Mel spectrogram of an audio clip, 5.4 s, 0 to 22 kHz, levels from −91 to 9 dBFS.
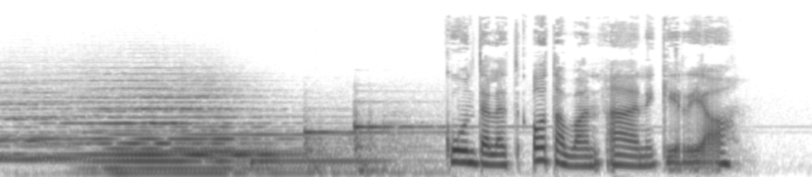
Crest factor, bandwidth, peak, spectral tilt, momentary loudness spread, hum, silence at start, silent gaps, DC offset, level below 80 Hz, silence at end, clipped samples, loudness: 18 dB; 16 kHz; -6 dBFS; -6.5 dB/octave; 8 LU; none; 0 s; none; under 0.1%; -42 dBFS; 0.5 s; under 0.1%; -24 LUFS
